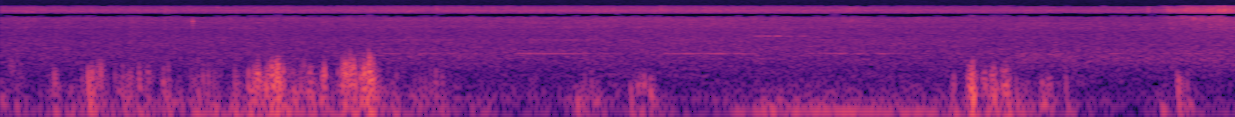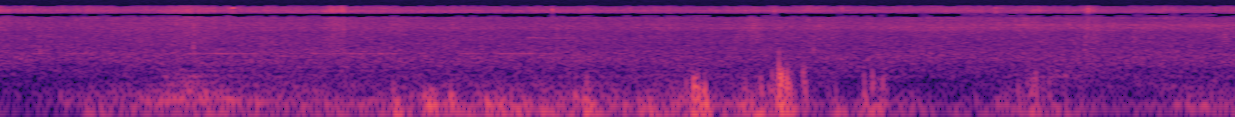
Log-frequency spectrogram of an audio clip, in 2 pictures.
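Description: Wind buffeting the microphone as a low rumble, broken by a dozen or so irregular knocks and thumps from movement and handling.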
